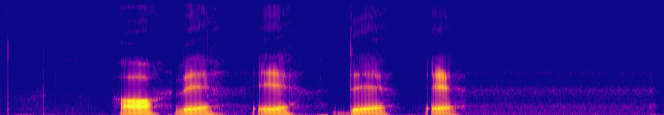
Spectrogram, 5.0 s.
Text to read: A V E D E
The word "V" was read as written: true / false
true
